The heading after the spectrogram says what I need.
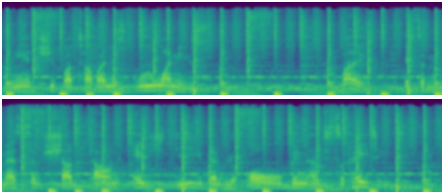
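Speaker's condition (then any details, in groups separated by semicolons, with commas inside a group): No condition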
